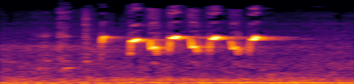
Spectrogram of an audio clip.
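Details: A wild-caught songbird, caged and offered for sale, from the Mandali crossing in Iraq, delivers a brief clear phrase of about six quick liquid notes dipping and rising, loud and clean over a low hum.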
